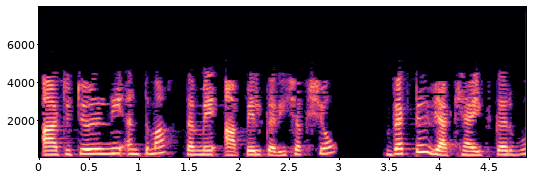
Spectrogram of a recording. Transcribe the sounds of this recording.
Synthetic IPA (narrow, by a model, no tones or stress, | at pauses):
aʈiʈuɽəlniʔənt̪mãt̪əmeapelkəɾiʃəkʃo | ʋek̚ʈəɾʋjakʰːjait̪kəɾʋũ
